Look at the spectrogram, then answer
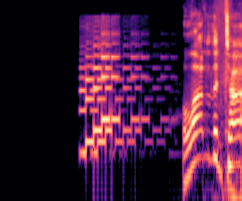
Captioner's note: logo dinging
